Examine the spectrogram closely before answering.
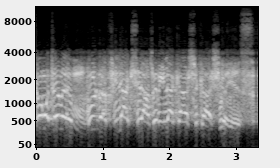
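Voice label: damaged aa, mood high, Turkish; War Thunder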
